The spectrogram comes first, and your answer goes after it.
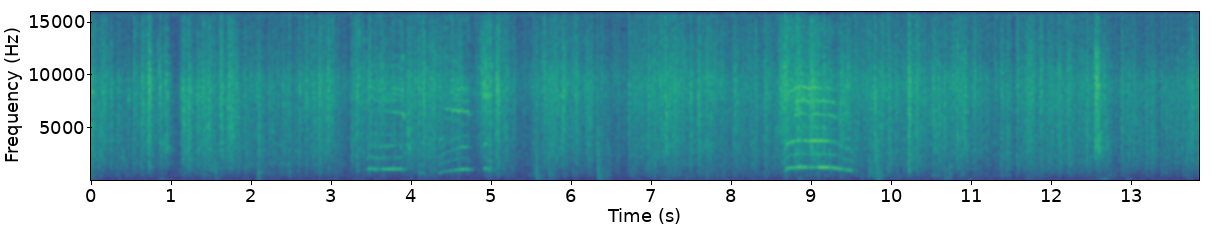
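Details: Dobermann puppies aged six weeks and five days, a group playing with a flirt pole indoors; two drawn-out, arching whines, one near four seconds and one near nine, over steady scrabbling and patter.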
